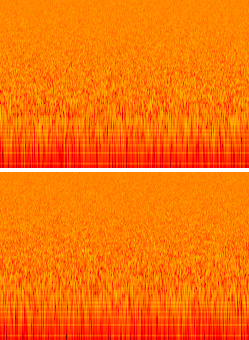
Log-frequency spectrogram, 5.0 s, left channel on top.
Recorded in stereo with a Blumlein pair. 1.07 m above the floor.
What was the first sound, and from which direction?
Only background noise.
